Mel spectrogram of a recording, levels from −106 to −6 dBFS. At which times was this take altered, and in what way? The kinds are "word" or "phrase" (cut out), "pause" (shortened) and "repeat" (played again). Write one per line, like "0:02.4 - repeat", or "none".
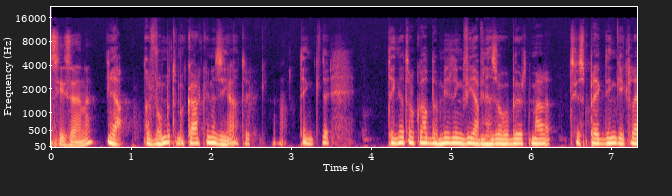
0:03.0 - pause
0:03.4 - word
0:05.4 - word
0:06.2 - word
